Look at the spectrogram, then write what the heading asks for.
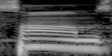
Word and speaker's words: Psalms: yes that's pres uh pronounced Psalms like in the Bible and he was our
